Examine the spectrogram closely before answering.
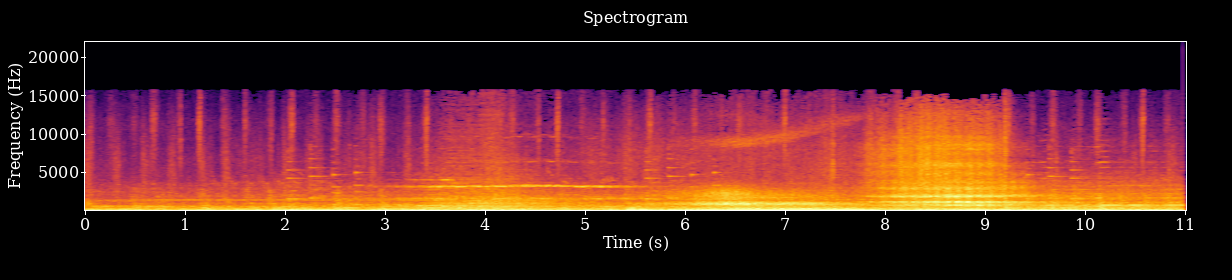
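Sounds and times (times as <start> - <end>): ominous low rumbling drone: 5.4 - 11.0.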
